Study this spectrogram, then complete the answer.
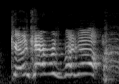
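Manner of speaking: high, fast, laughing cry; giddy high cry to bring the cameras back; laughing excitement. Retold or imitated. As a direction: blurt it out through laughter. Excited thought after speed camera.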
